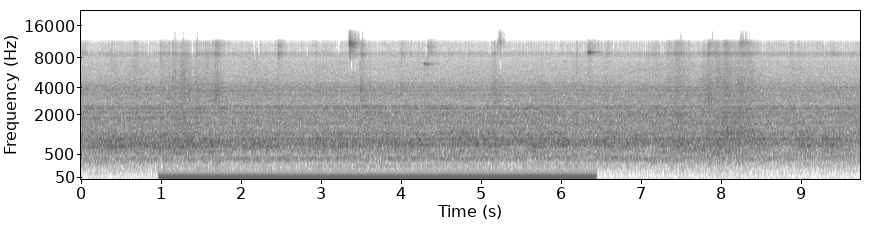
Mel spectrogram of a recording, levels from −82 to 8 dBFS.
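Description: An everyday sound recording has gritty, flickering treble throughout, likely from Bluetooth SBC compression at a low bitrate fitting 96 kbps. A spectrogram shows blinking, patchy upper bands.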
